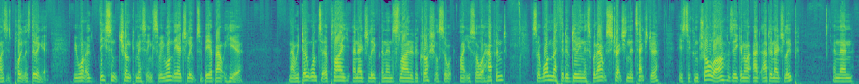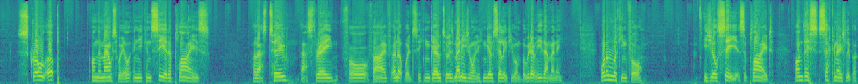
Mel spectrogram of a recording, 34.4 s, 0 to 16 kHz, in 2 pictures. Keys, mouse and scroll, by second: 13.9 ctrl+r.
